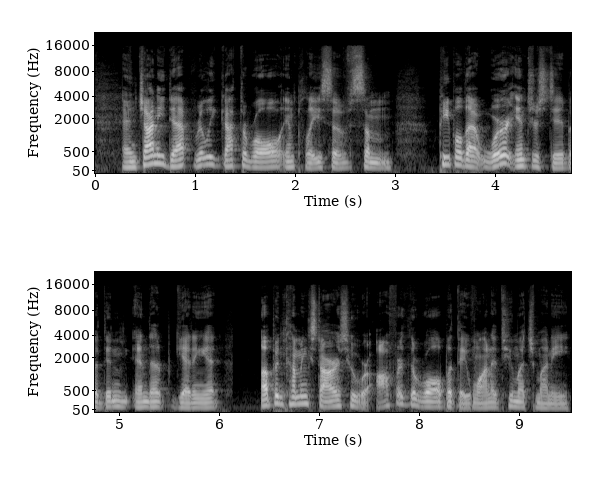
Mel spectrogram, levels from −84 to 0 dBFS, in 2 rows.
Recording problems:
none

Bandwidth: 15.5 kHz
